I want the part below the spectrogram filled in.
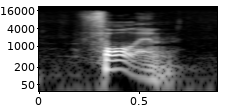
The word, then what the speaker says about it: fall: It's fallen. To fall es caer. Escrito fall, pero la pronunciación es fall. La A como una O.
